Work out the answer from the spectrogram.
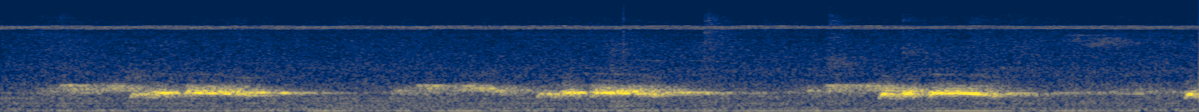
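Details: Low, mellow cooing of a spotted dove in the 'thổ âm' style, each drawn-out phrase rising slightly then trailing off, repeated at a slow, even pace with a constant thin tone behind.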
